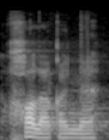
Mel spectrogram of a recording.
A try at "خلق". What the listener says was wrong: Don't make the lam thick. Khalaq. Don't say like this. خلق. خلق. لق. Don't say kha. لق. Don't say laqa. لق.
